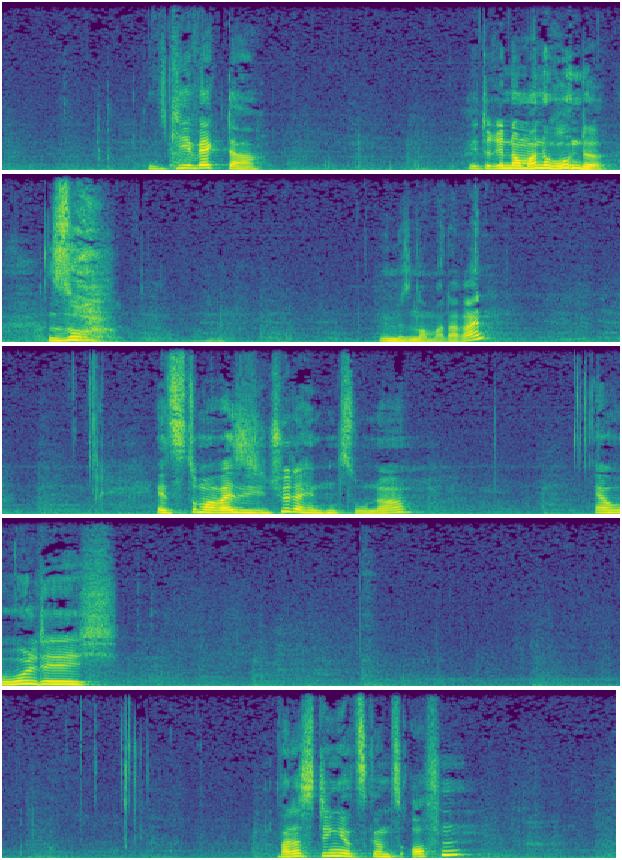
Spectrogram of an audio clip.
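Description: A young woman speaks close to a microphone in short, animated bursts.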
